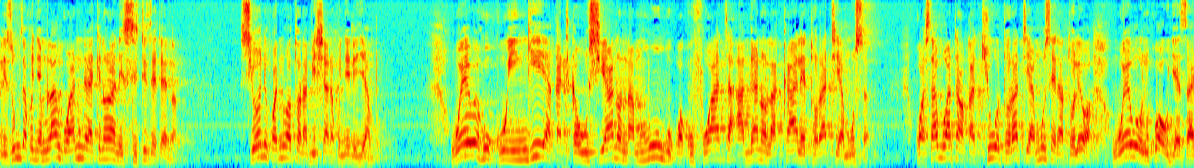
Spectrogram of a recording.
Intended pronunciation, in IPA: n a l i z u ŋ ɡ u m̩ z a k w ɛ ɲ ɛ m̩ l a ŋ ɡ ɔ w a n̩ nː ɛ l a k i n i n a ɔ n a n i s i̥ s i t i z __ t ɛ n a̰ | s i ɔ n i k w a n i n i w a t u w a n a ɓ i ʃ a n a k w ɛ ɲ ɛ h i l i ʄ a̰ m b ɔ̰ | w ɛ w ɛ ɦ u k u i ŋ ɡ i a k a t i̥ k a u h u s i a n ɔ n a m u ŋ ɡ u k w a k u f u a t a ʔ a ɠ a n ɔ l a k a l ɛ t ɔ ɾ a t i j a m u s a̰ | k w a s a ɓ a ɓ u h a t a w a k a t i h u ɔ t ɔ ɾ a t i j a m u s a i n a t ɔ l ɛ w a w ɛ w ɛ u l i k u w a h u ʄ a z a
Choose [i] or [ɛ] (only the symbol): ɛ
